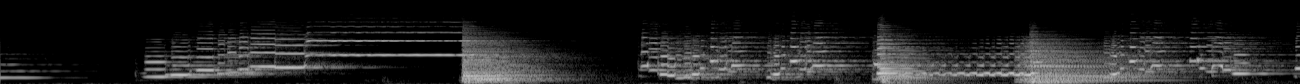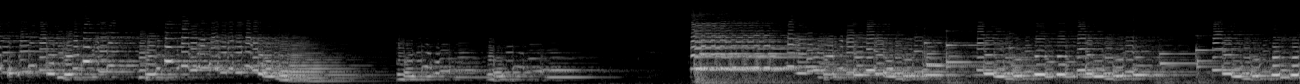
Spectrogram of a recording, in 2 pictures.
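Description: Saxophone and piano duo playing a contemporary classical piece in short phrases, with held high saxophone notes and piano chords struck and left ringing. The music stops briefly twice, about a second in and again near the 19-second mark.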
